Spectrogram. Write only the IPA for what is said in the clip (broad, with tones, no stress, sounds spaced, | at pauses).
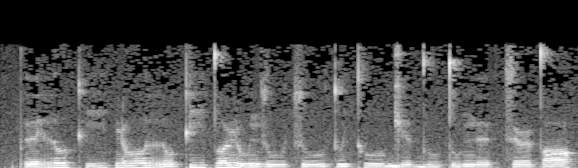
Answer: pʼ ø˩ r ʊː˧˥ kʰ i˩˧ | ɳ oː˧˥ r o˩˧ kʼ i˥ t̪ o˧˥ ɳ u˩˧ n z uː˩ t͡s uː˩˧ tʷ i˧˥ kʰ uː˥ ɡʲ ø˧ d̪ uː˩ t̪ u˩˧ ŋ ø˧ | t͡s ə˞˩˧ t̪ ɔ˧˥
